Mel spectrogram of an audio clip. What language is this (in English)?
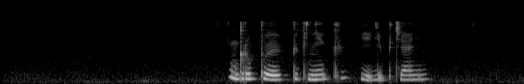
Russian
